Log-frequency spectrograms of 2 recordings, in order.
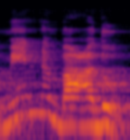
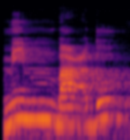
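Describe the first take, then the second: First: The sound before the b is an n. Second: The sound before the b is an m. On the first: This is how the word is written. The speaker calls it wrong. "अब ये असल में है मिन बादू" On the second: This is how the word is recited. The speaker calls it right. "पढ़ा जाता है मिम बादू"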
